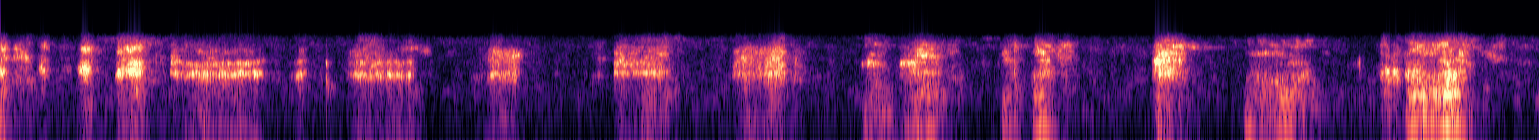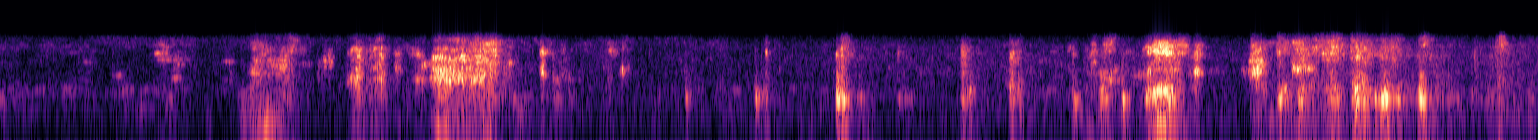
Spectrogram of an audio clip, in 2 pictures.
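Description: Slovak Cuvac dogs, an adult and a puppy, making short, irregular play-fight noises as they wrestle, with brief pauses in between.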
